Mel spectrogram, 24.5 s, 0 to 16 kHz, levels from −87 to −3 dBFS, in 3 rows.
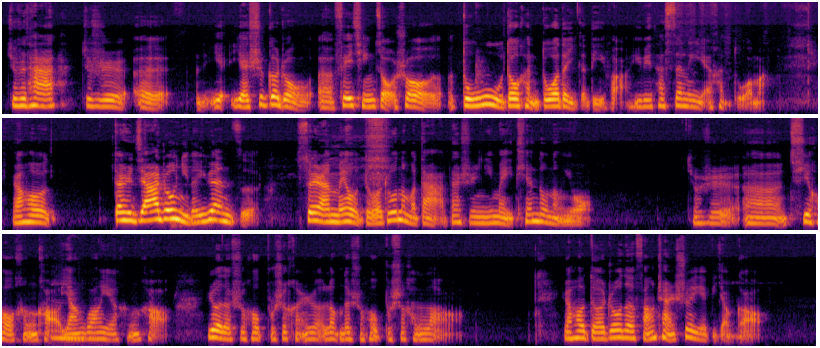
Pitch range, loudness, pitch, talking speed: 165-200 Hz, -23 LUFS, 180 Hz, 250 characters per minute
